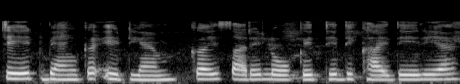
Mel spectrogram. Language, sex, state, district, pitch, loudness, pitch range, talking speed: Punjabi, female, Punjab, Pathankot, 230 Hz, -14 LUFS, 225-245 Hz, 145 wpm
